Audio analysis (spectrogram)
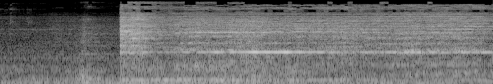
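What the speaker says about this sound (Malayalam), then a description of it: "ഈ പുറപ്പെട്ട് പോകുന്നത് വിജയവാഡ MGR ചെന്നൈ സെൻട്രൽ ജനശതാബ്ദി കേട്ടോ" The Vijayawada–MGR Chennai Central Jan Shatabdi passenger train departs Vijayawada, rumbling and hissing close by with a steady high-pitched wheel squeal, the noise rising abruptly and staying constant.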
